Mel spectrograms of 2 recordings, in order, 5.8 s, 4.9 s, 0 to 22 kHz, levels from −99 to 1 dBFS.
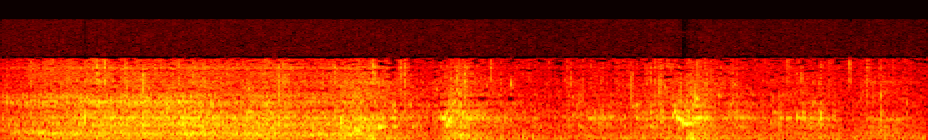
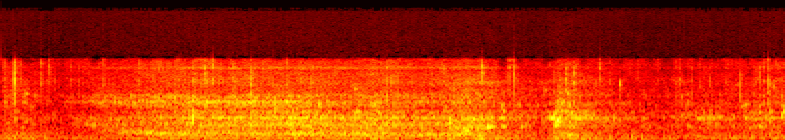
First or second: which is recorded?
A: first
